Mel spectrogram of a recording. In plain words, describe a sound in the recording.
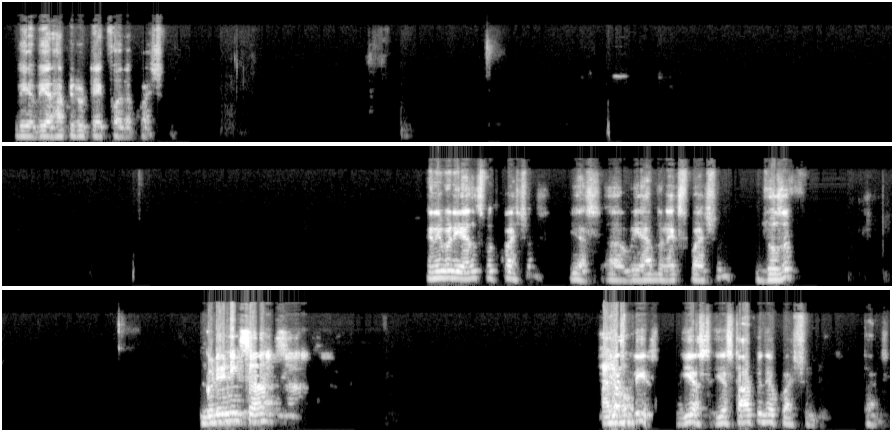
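A middle-aged man speaks calmly over an online call, with long pauses.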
